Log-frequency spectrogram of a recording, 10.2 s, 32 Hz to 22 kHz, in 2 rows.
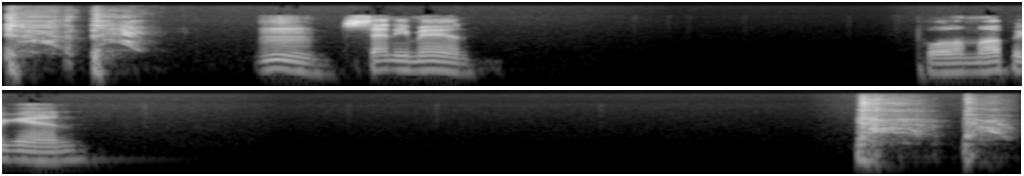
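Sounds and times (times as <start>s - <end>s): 
harsh coughs: 0.0s - 0.8s, 9.4s - 10.1s
speech: 1.7s - 2.4s, 4.6s - 5.6s.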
